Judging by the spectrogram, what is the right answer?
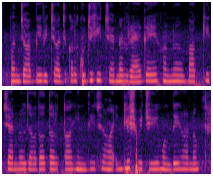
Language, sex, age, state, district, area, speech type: Punjabi, female, 18-30, Punjab, Mansa, urban, spontaneous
